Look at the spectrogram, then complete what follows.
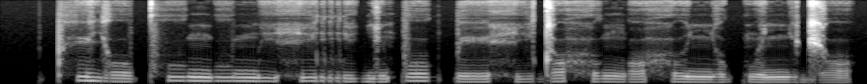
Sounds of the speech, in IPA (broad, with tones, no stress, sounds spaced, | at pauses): pʰ ɪ˦ j oː˨ pʰ uː˦ ŋ uː˦ m i˦˨ h i˦ r i˨ ɡ ĩ˨ p oː˦ k͡p eː˨ h iː˨ d ɔ˦ h ʊ˦ ŋ ɔ˨˦ h ʊ˦˨ ɲ ɔ˨ kʷ ã˨ ɲ ɪ˨ d͡ʒ ɔ˨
